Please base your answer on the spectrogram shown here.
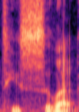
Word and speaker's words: Silat: How do you pronounce that? Silat.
